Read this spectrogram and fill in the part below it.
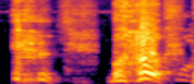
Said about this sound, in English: Sorry, I got a little bit of cough there.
